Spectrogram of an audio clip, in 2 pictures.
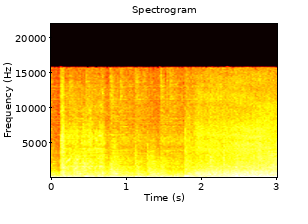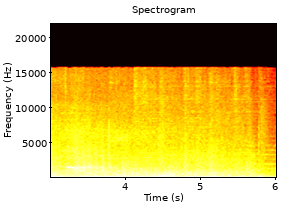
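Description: Dramatic background music over a car setting off and driving away, with a rushing noise swelling from about two seconds in and stopping abruptly near the end.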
